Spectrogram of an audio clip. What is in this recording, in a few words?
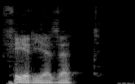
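"ferjezett", Hungarian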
